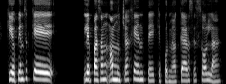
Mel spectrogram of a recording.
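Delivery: ordinary delivery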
